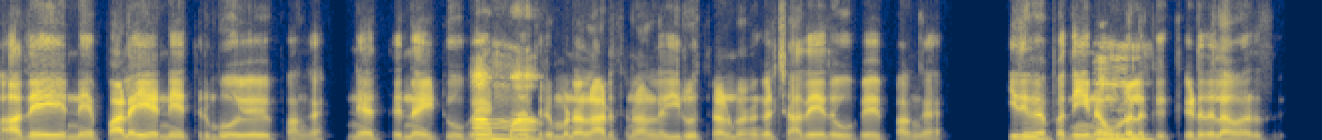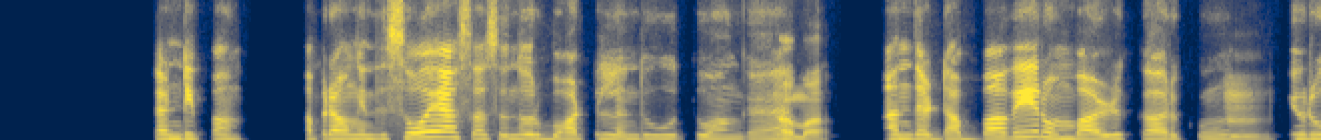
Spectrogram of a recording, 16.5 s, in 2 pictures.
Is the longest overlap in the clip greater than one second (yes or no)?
no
